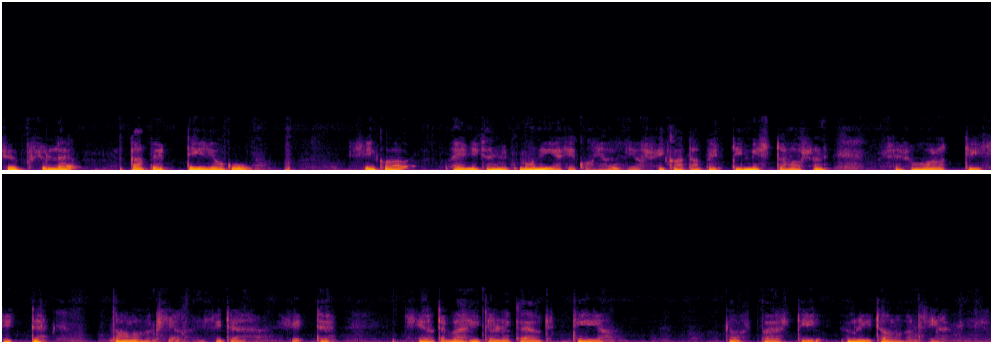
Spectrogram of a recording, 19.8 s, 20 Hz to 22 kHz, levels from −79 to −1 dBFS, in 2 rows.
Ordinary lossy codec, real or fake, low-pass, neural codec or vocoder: MP3, 32 kbps; fake; 7.2 kHz; codec, 24 kHz, 3 kbps, HILCodec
